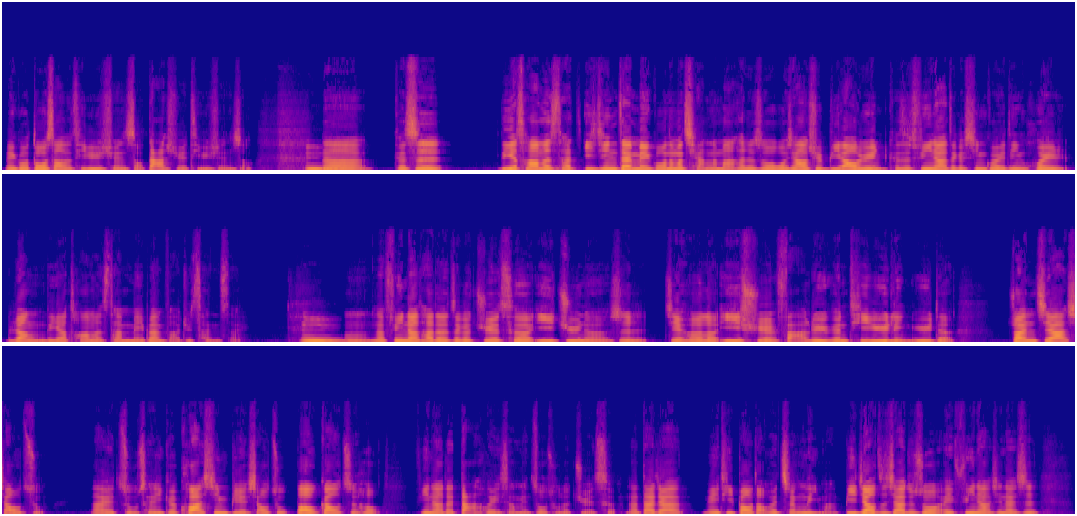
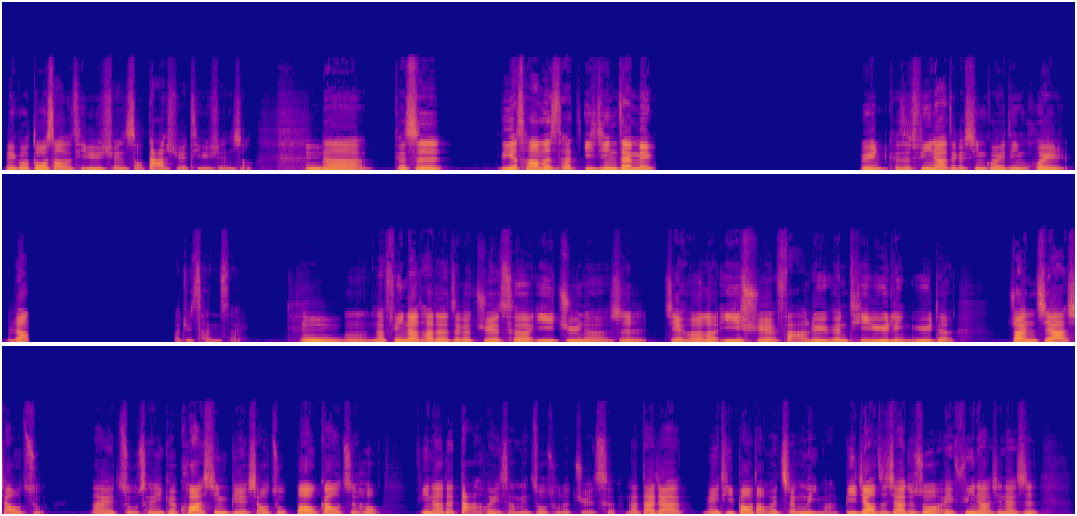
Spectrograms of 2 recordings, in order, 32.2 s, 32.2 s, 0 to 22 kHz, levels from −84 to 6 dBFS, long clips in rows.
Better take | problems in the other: first | audio cutting out; at 6.5 s for 2 s and at 11 s for 1.5 s

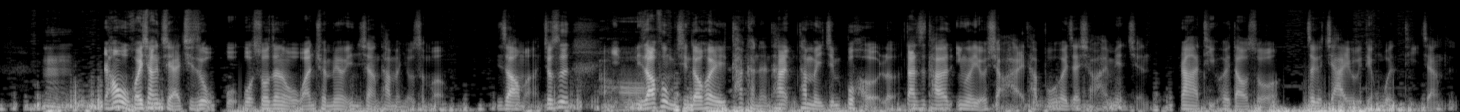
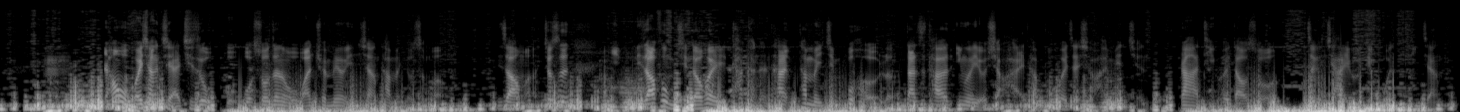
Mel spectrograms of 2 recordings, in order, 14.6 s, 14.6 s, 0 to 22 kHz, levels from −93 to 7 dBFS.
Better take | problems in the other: first | wind noise on the microphone; heavy; 5 dB above the speech; occasional gusts in the first

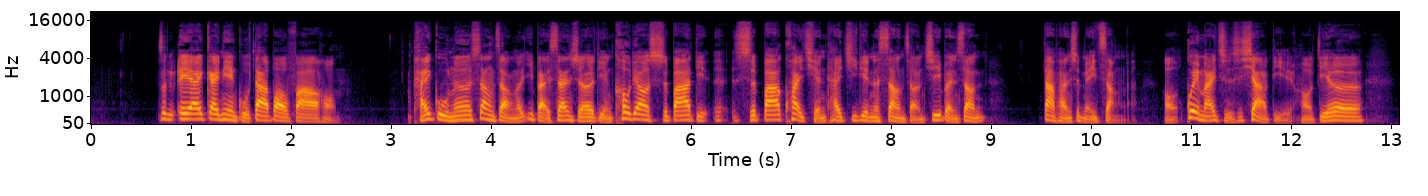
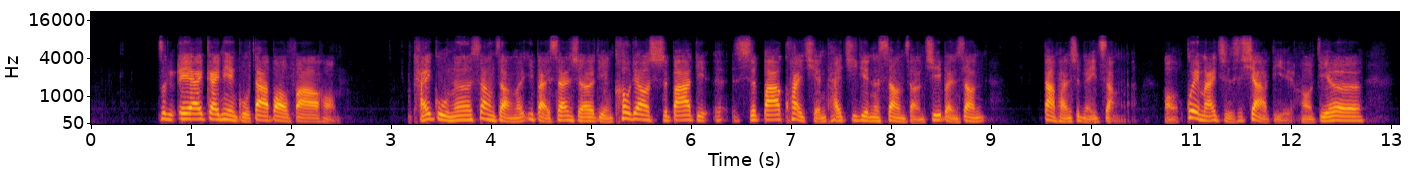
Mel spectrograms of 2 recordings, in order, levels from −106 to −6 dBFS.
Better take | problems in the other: first | garbled, watery; badly; nothing above 7.5 kHz

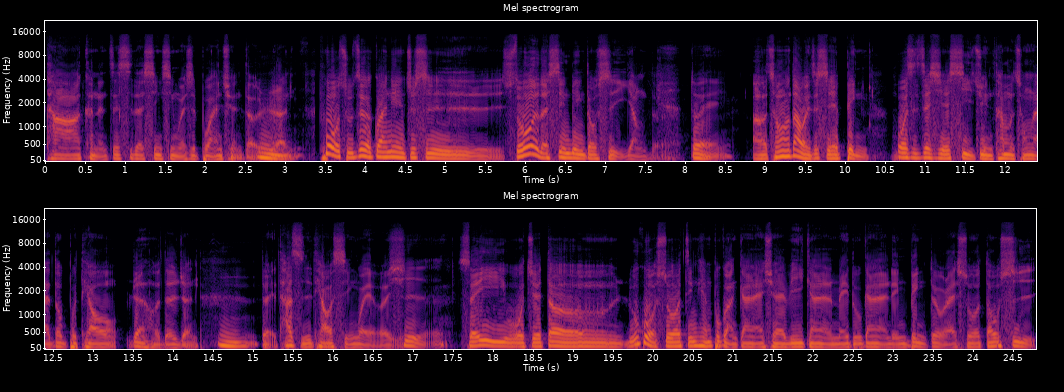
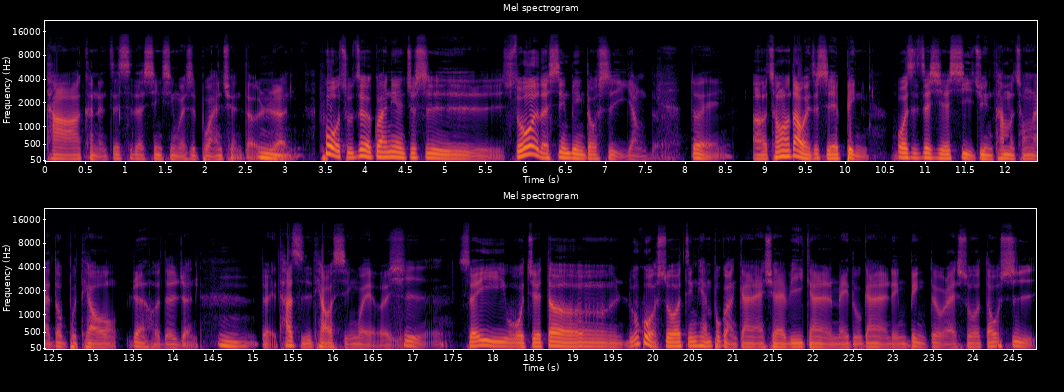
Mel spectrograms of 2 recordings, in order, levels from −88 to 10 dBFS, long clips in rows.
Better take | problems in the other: second | distortion; slight; 9 dB below the speech

